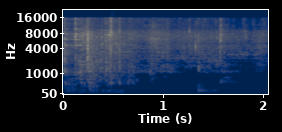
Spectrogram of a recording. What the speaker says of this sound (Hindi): अच्छी तरह सालन को हिला दीजिए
